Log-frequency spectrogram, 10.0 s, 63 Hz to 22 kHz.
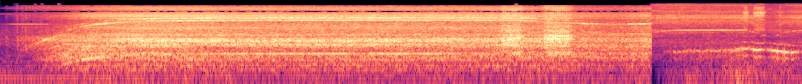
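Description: Electrolux Well Q6 cordless stick vacuum switched on for a test run after its jammed turbo nozzle was cleaned. The motor whine rises over about a second, then settles into a steady, loud run. About eight seconds in the sound cuts abruptly to a quieter whine that wavers in pitch.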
